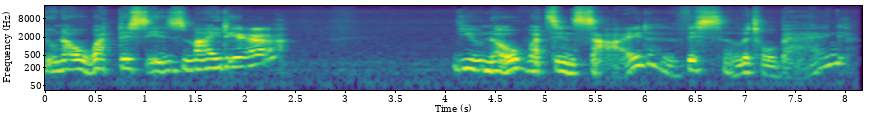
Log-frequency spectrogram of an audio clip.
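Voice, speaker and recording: A creaky, high-pitched put-on character voice from a man at a very slow pace. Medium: read story. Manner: conspiratorial.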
